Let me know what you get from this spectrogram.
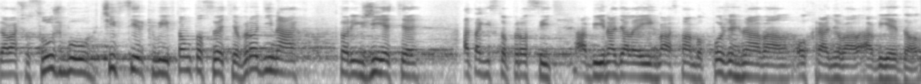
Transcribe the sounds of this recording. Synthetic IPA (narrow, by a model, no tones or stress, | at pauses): zaʋaʃusluʒbut͡ʃift͡siɾkʋift̪ɔmt̪ɔsʋɛcɛvɾɔɟinaːxkt̪ɔɾiːɣʒijɛcɛat̪aɡist̪ɔpɾɔsica̰binaɟalɛjʋaːspaːnbɔxpɔʒɛɦnaːʋalɔxɾaɲɔʋala̰ʋɪɛd̪ɔ̰l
